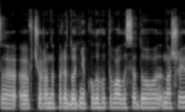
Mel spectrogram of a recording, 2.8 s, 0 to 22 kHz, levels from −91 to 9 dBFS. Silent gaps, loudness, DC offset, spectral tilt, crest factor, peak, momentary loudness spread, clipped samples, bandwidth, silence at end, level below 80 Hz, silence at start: none; -21 LUFS; under 0.1%; -4 dB/octave; 14 dB; -6 dBFS; 3 LU; under 0.1%; 16 kHz; 0 s; -70 dBFS; 0 s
